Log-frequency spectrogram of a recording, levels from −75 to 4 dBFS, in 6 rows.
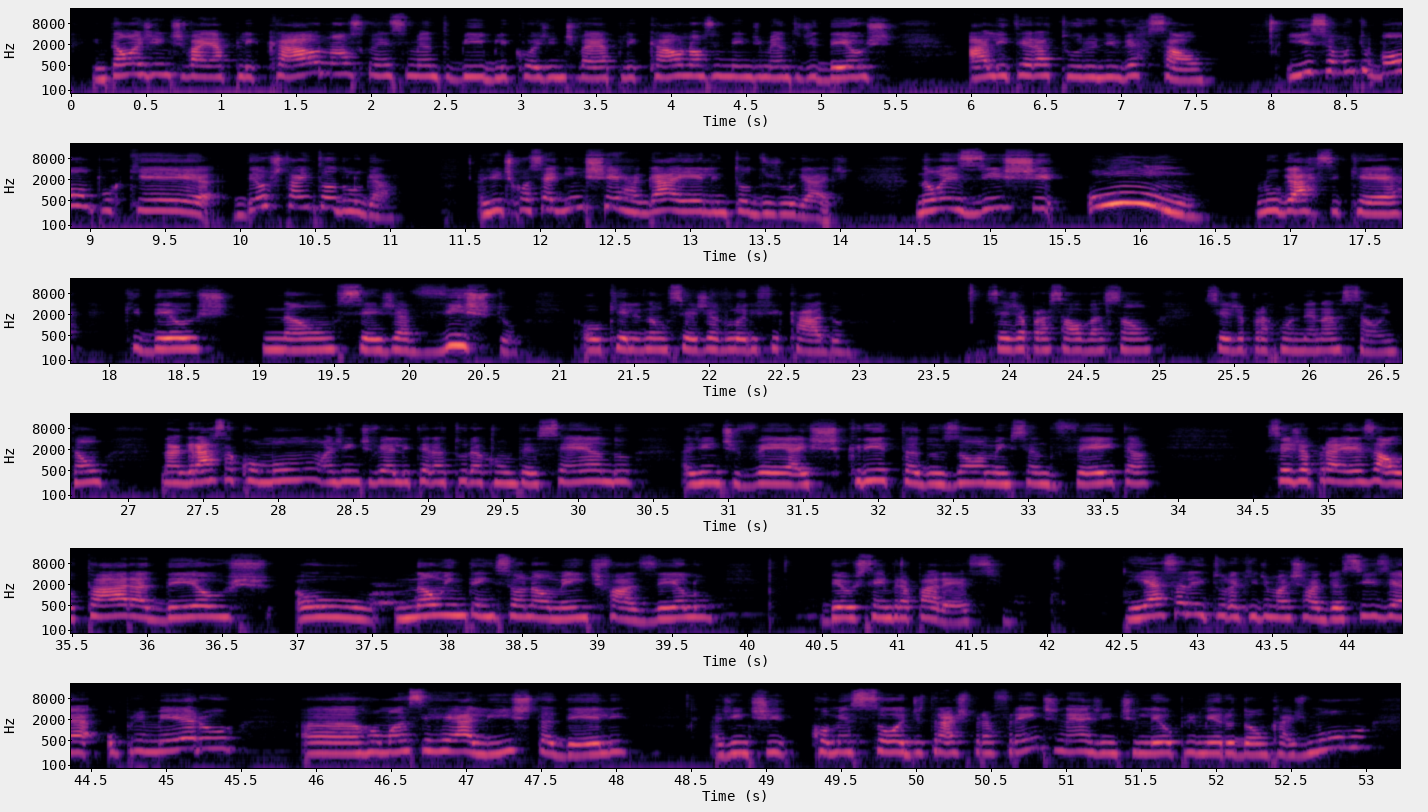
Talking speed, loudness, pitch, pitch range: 140 wpm, -29 LUFS, 235 Hz, 220-260 Hz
